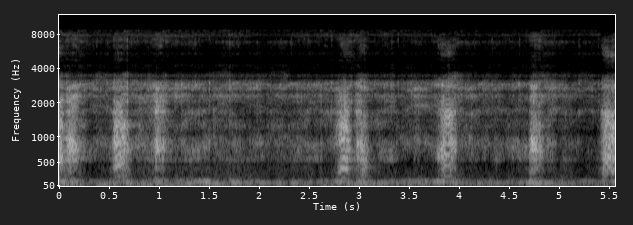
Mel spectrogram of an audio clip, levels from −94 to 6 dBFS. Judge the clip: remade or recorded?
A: remade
